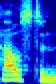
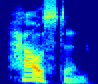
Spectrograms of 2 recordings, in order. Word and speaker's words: Houston: The city in Texas is pronounced Houston, while the street in New York is pronounced Houston. It can be a little confusing for visitors. So, this neighborhood south of Houston Street looks very different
